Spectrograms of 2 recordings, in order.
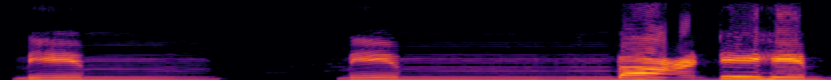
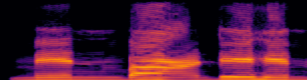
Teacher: Iklab adalah nun sukun atau tanwin bertemu huruf ba, maka bunyi nun sukun atau tanwin diganti dengan bunyi huruf mim, ya. Maka bunyi nun sukun atau tanwin diganti bunyi mim sukun disertai dengung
